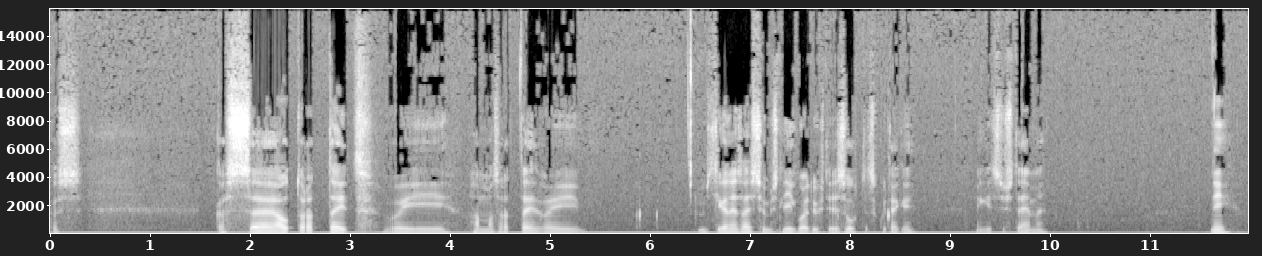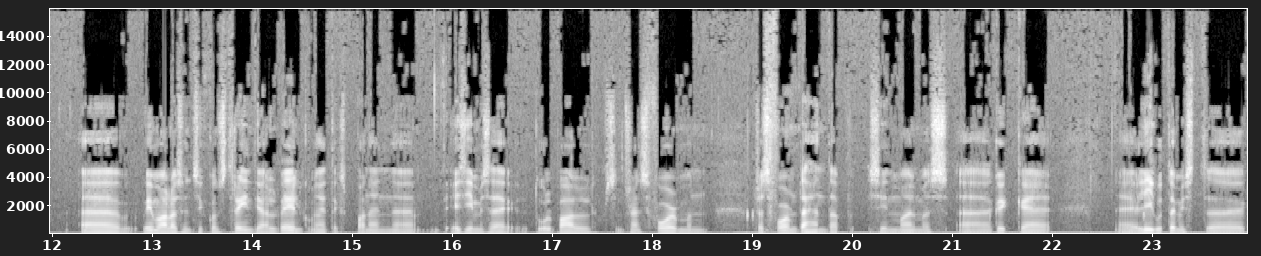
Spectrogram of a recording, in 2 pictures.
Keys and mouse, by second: 14.1 click.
